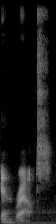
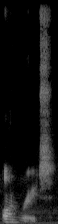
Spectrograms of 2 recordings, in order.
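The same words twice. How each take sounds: First: It is said the American way, like Josh. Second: It is said the Australian way.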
